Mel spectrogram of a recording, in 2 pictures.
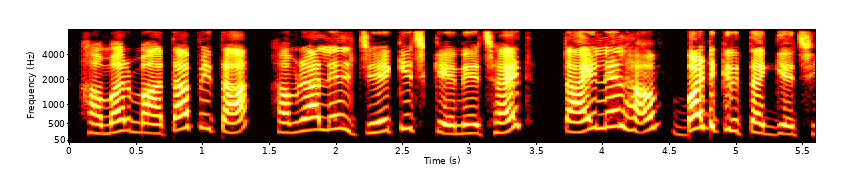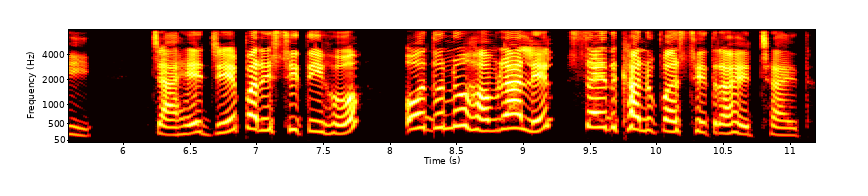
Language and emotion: Maithili, happy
